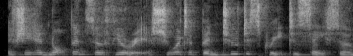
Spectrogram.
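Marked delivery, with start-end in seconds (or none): none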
